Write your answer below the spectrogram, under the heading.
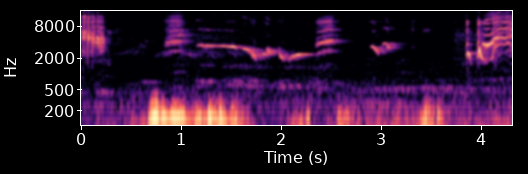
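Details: Oriental magpie-robin singing in fighting mode to provoke rivals: clear sliding whistles and falling notes alternate with harsh noisy bursts, over low thumping and rumbling background sounds.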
